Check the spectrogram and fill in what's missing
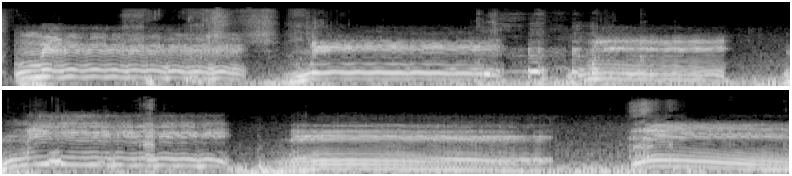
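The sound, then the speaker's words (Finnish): A person imitates a sheep's bleat for an animal-sound karaoke segment, producing several long, wavering vocal bleats in a row with brief breaths between them, loud and quavering throughout. “Toinen hyvä, että miltä lammas kuuluu.”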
